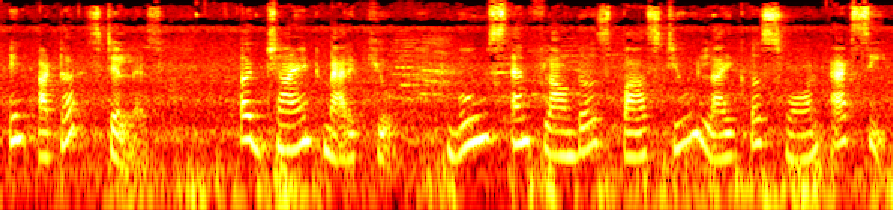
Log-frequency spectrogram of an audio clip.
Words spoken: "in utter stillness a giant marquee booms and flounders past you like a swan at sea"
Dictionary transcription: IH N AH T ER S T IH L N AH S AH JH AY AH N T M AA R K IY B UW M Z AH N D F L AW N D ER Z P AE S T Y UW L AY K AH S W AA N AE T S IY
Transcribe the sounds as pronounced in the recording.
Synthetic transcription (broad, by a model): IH N AH T ER S T IH L N AH S AH JH AY AH N T M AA R K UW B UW M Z AH N D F L AW N D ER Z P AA S T Y UW L AY K AH S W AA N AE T S IY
